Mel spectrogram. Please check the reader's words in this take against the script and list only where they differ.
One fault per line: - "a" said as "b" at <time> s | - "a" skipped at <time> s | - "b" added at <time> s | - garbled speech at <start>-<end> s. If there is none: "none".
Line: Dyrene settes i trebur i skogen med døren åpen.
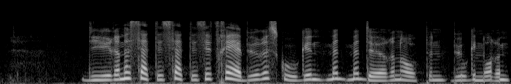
- "settes" added at 1.6 s
- "med" added at 3.5 s
- garbled speech at 4.5-5.1 s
